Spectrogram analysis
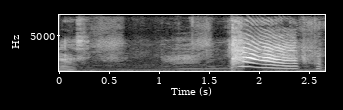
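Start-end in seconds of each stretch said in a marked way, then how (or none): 1.7-2.6 very high, loud creature cry; excited Pokemon squeal. Acted. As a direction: squeal it out like a tiny cartoon pet. Creature accepts the invitation.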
